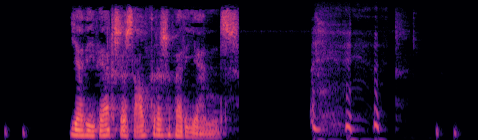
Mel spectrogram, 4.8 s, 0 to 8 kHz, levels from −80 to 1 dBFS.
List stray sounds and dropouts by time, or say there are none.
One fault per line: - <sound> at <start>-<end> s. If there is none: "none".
- laugh at 3.1-3.9 s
